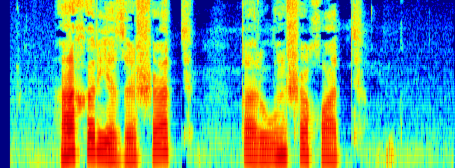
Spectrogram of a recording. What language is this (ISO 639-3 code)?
kbd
